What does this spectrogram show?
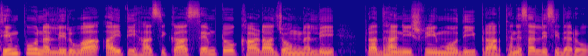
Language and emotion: Kannada, neutral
